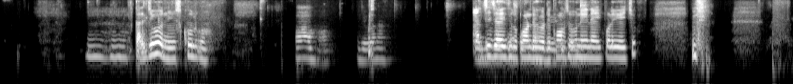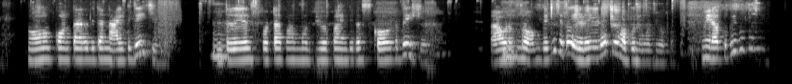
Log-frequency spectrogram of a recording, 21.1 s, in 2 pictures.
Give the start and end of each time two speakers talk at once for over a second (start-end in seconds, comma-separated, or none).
6.4-7.8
